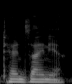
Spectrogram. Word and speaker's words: Tanzania: Tanzania, okay. Well, yes, the locals pronounce it Tanzania. I was unfamiliar with that.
